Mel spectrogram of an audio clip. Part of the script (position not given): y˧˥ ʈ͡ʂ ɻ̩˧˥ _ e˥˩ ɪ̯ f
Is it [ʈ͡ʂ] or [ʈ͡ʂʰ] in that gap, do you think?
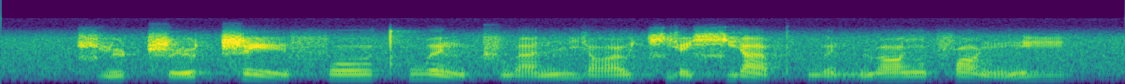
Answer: ʈ͡ʂ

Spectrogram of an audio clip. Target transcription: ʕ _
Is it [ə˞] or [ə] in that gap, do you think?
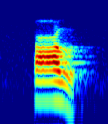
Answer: ə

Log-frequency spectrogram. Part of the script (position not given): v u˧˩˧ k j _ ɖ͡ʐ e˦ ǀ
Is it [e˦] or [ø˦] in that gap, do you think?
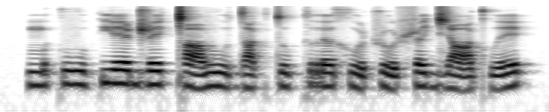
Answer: e˦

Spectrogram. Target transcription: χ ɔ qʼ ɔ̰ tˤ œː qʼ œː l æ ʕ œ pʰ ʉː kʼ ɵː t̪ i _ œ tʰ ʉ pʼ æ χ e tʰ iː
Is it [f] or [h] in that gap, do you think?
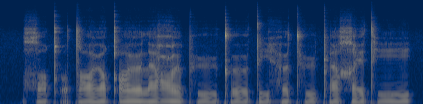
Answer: h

